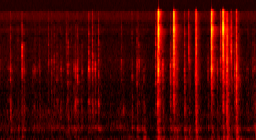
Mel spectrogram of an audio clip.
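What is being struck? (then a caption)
Mechanical keyboard with round metal-rimmed keycaps. A hand types with its fingertips on a typewriter-style mechanical keyboard with round, chrome-rimmed keycaps on exposed blue switches. Faint, quick ticks of key presses fill the first three seconds. Then louder, sharp, bright clicks and clacks follow in an uneven rhythm, each one short and dry.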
